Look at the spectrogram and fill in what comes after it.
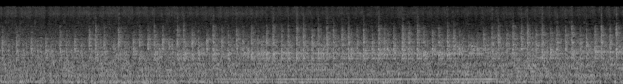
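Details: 2006 Ford E350 at idle, recorded underneath: hollow knock riding each firing pulse, about two hundred a minute, sometimes fading into a rattle, sounding like rod knock; seemingly from the right-hand catalytic converter, upper or lower section uncertain.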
